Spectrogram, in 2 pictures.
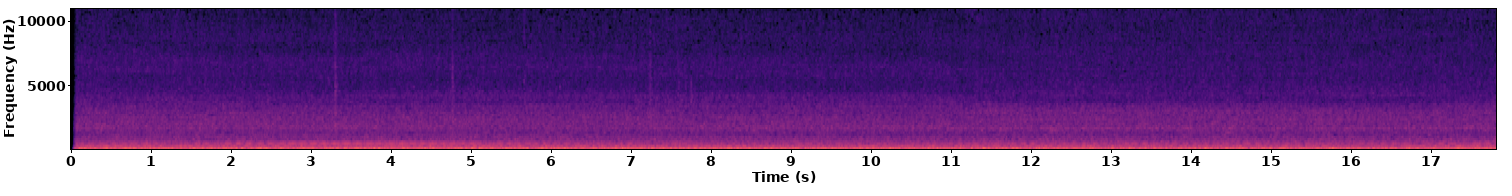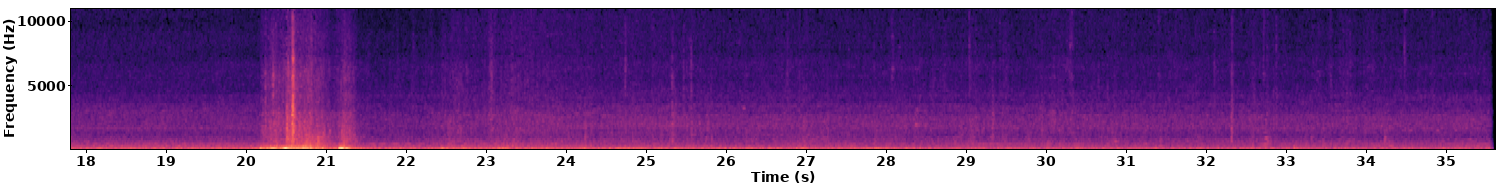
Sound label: aircraft commercial airbus a340 interior landing; Aircraft Interior Landing Ambience - Aircraft Makes Final Approach And Lands On Runway; Airplanes; Vehicles; Aircraft (Airbus A340) Internal Landing Ambience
